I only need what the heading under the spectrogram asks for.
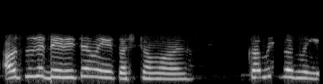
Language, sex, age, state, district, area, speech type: Goan Konkani, female, 18-30, Goa, Murmgao, urban, conversation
